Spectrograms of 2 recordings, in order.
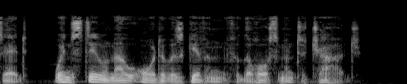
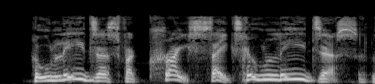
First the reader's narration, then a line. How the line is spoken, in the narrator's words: Lanfarel asked loudly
